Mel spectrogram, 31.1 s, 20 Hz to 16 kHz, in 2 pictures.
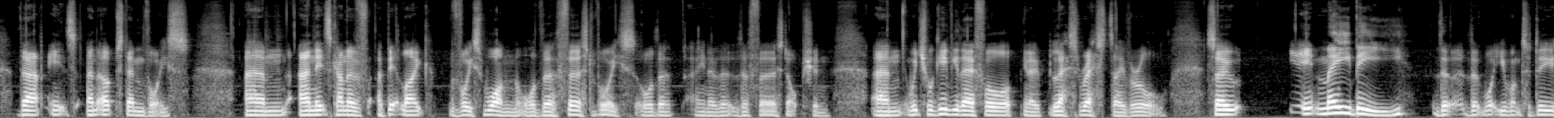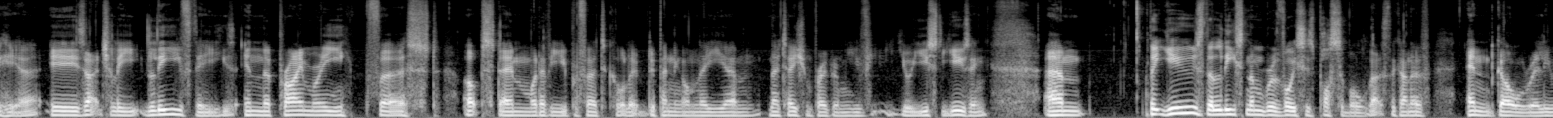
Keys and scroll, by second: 16.3 super+2.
